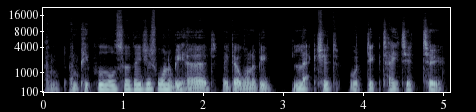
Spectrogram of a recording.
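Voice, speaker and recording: Very deep, gravelly man. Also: very animated, dark tone, dry recording, clean studio sound. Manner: hesitant, halting delivery with repeated words. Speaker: podcast guest, writer and performer. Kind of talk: candid interview answers.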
